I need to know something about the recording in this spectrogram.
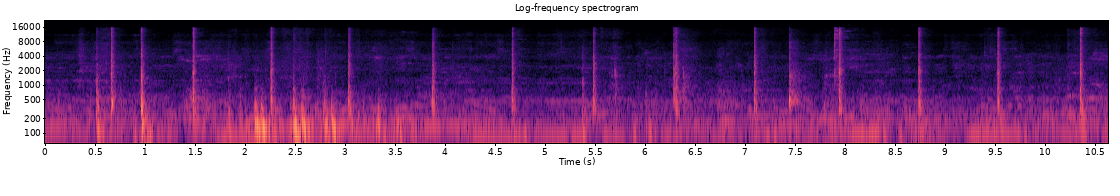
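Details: BMW E90 heater blend-flap motor beside the steering column, causing only hot air even with A/C on. Sharp dry clicks at irregular intervals, about one per second, over a quiet cabin hum: failing blend flap actuator clicking.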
